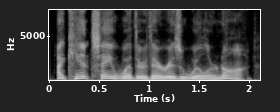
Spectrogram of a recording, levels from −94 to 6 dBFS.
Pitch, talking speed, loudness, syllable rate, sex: 145 Hz, 285 wpm, -15 LUFS, 6.3 syllables/s, male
